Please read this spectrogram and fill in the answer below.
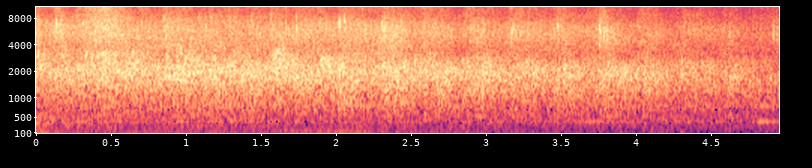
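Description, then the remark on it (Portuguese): A crowd claps steadily and loudly in praise of the name of the Lord Jesus Christ, a dense wash of applause that holds at an even level for the full stretch with no voices breaking through. “Então aplauda o nome do Senhor Jesus Cristo.”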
